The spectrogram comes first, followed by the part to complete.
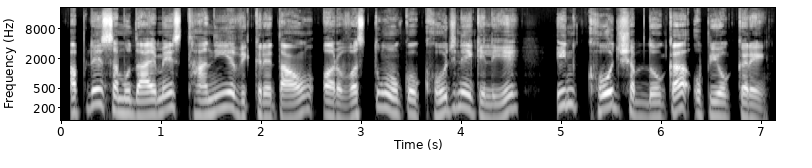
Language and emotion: Hindi, neutral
